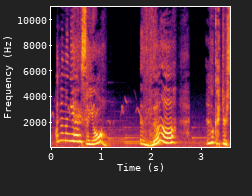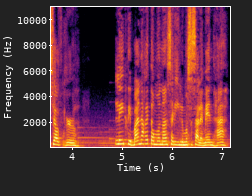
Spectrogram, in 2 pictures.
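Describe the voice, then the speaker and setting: A blunt, sassy best friend with a Filipino accent in a radio drama. She is high-pitched and swoops dramatically as she nags and scolds, exasperated and sarcastic. Soft music sits behind her. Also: big pitch swings, normal speed, pauses often. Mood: mocking, frank. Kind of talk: radio drama acting in Taglish.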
